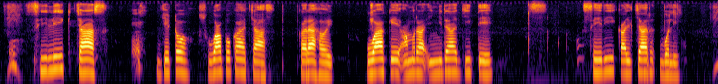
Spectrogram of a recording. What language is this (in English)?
Bangla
